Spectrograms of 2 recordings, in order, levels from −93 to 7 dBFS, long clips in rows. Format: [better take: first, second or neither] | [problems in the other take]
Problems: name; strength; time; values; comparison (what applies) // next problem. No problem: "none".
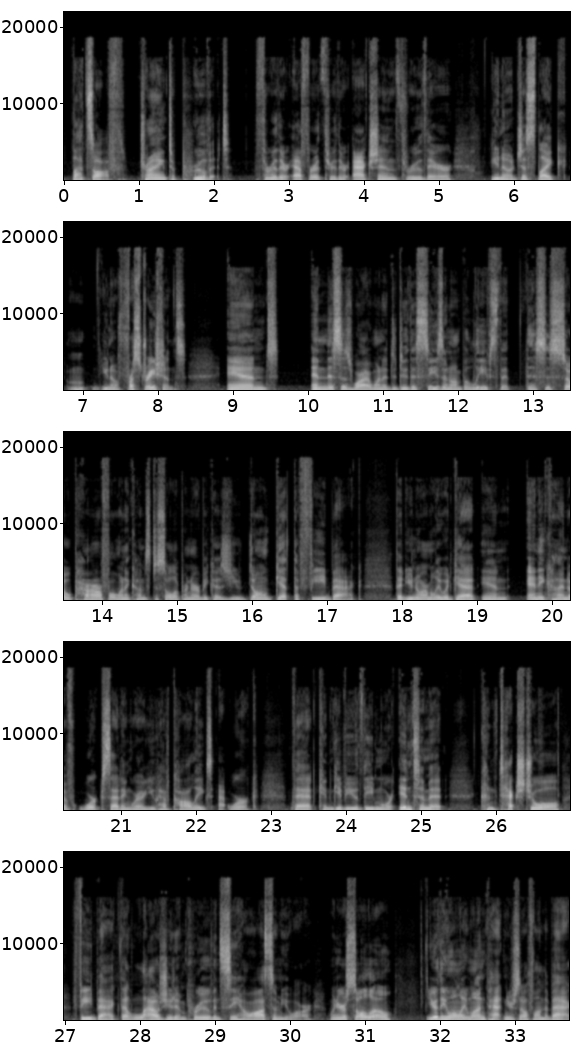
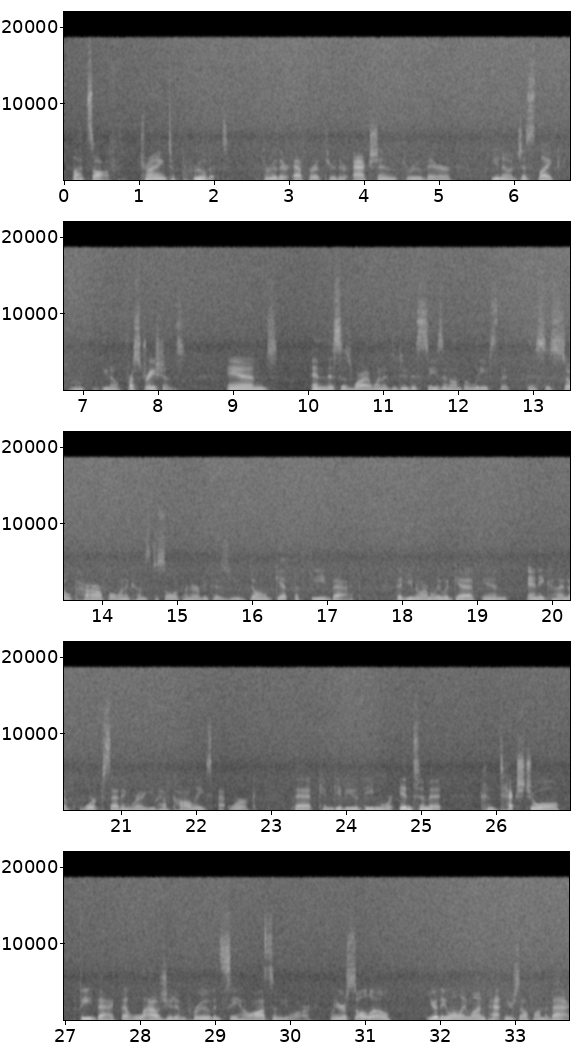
first | hiss; loud; throughout; 4 dB below the speech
